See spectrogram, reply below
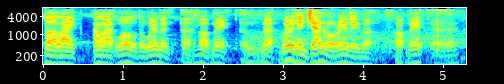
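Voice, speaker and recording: A man's voice: on the low side, steady tone, brisk, gravelly. A man rambling and swearing freely in casual gaming chatter, repeating himself as he talks. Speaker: gamer streamer. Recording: muffled lo-fi with loud vehicle noise.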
